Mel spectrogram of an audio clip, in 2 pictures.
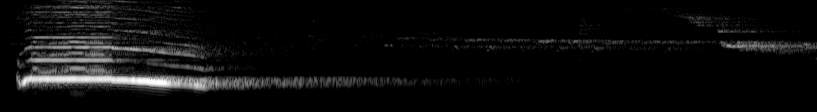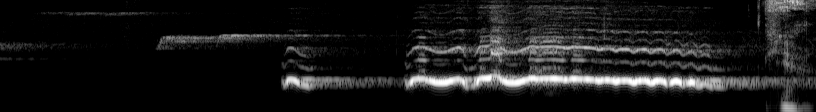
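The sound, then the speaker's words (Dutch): A tawny owl hoots twice, clear: a long falling note, a pause, then a longer, quavering, wavering hoot that trails off, with no voices present. “Waarom broedt de bosuil niet ieder jaar?”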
